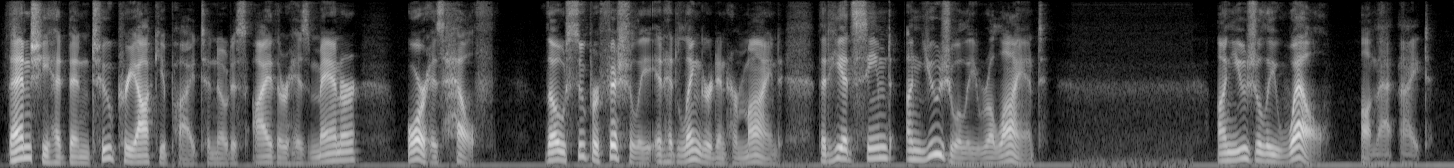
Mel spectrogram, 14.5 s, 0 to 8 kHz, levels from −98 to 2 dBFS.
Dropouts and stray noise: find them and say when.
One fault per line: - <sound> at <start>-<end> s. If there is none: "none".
none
